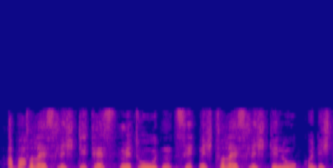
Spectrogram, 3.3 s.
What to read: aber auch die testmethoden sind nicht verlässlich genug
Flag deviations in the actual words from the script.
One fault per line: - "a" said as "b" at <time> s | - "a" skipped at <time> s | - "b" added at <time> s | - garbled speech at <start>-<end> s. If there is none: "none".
- "auch" said as "verlässlich" at 0.3 s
